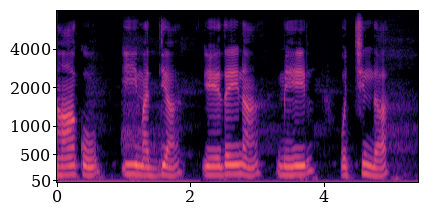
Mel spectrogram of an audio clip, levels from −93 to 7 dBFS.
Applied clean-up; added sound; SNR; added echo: none; Breathing; 15 dB; none.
